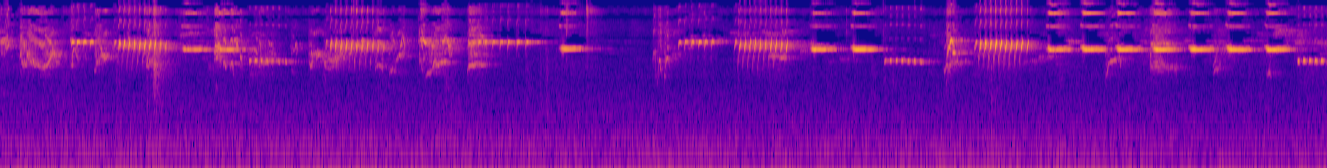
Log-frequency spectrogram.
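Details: Song training from a canary: varied tours of rapid rattling trills and chopped high notes, some sliding down, interspersed with steady runs of sharp repeated chips, phrases breaking off and restarting; a low steady hum stays in the background.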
